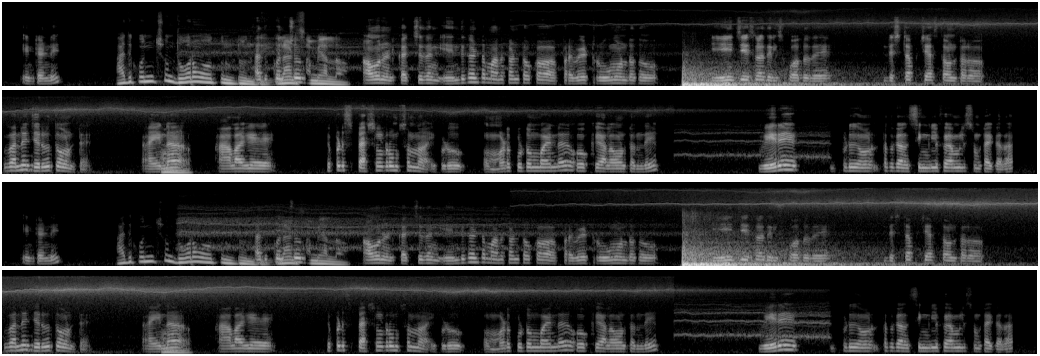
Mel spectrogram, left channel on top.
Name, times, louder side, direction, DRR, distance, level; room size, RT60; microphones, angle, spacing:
voice 1, 0.2-0.6 2.5-3.0 3.6-6.6 7.1-8.3 8.8-9.8 10.4-11.3 11.8-12.2 12.5-13.1 13.7-16.9 17.9-18.3 18.8-20.5, left 3 dB, 85° left, 1.6 m, -29 dB
voice 2, 1.1-3.4 11.9-12.2, left 4 dB, 55° left, 0.4 m, -28 dB
sound 1, 1.7-18.7, right 8 dB, 25° right, 2.4 m, -40 dB
Explosion, 6.8-10.1, right 3 dB, 75° right, 0.7 m, -22 dB
open air
head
